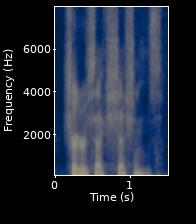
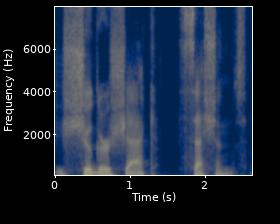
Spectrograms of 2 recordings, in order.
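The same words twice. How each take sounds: First: It is said with the sounds slurred together. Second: It is said slowly and clearly. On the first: "there's just a lot of sloshing going around" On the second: "I say that slowly because that's not easy to say"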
